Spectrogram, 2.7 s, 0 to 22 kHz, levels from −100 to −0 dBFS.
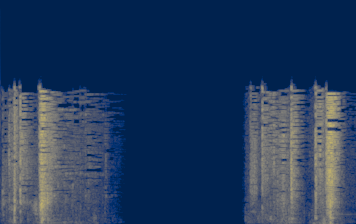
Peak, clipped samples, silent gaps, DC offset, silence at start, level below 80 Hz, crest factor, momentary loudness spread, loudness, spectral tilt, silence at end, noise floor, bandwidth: -4 dBFS; under 0.1%; 0.96-1.79 s; under 0.1%; 0 s; -66 dBFS; 26 dB; 17 LU; -25 LUFS; 2 dB/octave; 0.1 s; -54 dBFS; 14 kHz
